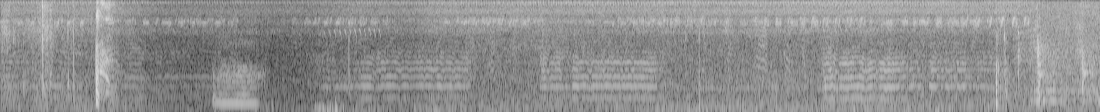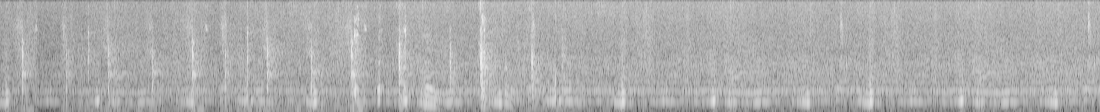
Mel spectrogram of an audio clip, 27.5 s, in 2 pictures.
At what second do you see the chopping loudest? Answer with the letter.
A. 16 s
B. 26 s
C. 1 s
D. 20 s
D.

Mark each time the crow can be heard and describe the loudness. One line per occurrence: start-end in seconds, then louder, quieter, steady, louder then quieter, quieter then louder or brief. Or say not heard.
not heard.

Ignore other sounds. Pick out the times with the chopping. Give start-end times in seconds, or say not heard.
12.7-20.9.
